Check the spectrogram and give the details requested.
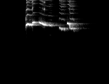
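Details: One loud whistled phrase from an agitated chestnut-capped thrush answering another's song, wavering and sliding down, then rising briefly before fading over about a second.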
